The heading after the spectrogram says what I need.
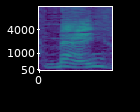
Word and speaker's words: Meng: That has been the Meng, or Ming, however you want to pronounce it, 9K37M1BUK air defense missile system.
